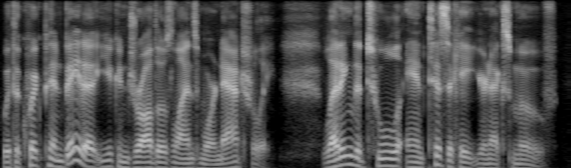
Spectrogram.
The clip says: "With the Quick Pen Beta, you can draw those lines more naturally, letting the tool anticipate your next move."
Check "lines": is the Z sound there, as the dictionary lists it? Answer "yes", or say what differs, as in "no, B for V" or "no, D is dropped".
yes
